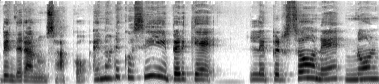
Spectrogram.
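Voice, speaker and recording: The speaker has a Spanish accent. The intonation is lively. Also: woman, very clean recording, silent background. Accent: Spanish accent in Italian. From Spain, Barcelona. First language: Spanish (speaking Italian). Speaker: beauty consultant and sales team leader. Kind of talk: tutorial.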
